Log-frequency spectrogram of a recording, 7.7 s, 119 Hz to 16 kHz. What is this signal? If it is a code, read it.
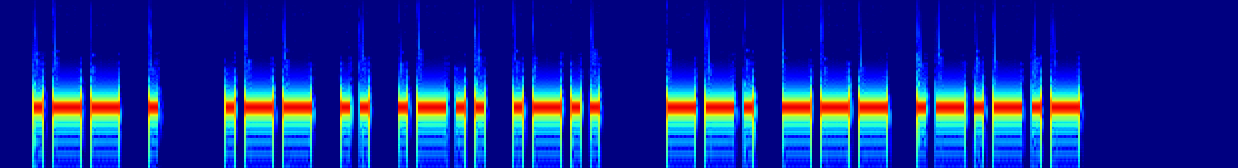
Morse code, heard as a keyed tone, about 20 wpm, 700 Hz. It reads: WE WILL GO.
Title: Sentences from Top 1000 Words - Review Part 1 - 20wpm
